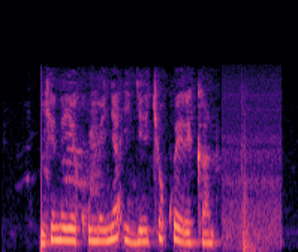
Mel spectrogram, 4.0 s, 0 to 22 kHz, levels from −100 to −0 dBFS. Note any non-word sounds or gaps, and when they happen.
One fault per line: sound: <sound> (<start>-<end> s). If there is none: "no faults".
sound: thud (3.2-3.6 s)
